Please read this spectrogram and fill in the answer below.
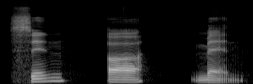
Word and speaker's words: cinnamon: I was like, think of it like sin men.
